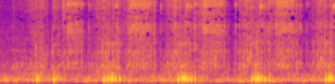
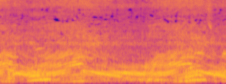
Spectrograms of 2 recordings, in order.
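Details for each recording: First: Small chainsaw that is hard to start cranked by pull cord about once a second with the switch on and choke pulled: brief chuffs but it never catches. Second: Small hard-starting chainsaw after repair, restarted with choke cycled: crisp two-stroke buzz rising and falling cleanly with throttle blips, no sputter or bogging; now runs normally.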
